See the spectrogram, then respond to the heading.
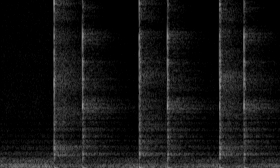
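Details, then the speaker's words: Trion/Herrmidifier fan-powered humidifier, humidistat cycled: three pairs of sharp clicks from relay and solenoid valve coil, power present but no water flow, so valve is faulty and stuck closed internally. "that all right so that clicking noise means that we are getting power to two things this little relay here and the solar valve coil here so with that happening we should have had water flying out of this top of this thing and nothing happened which means this valve is faulty and it's stuck in a closed position internal"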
